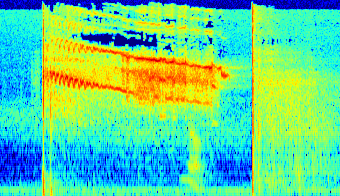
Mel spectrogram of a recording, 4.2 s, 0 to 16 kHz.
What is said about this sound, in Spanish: Señores, van a poder presenciar a continuación mm. los fuegos artificiales. de, qué fue? De, Macy. Macy. 4 July.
